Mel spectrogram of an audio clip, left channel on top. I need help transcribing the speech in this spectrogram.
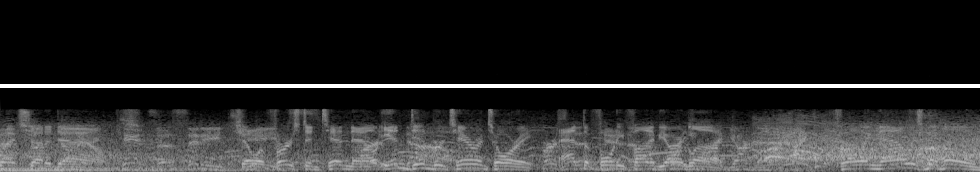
set of downs. So a 1st and 10 now in Denver territory at the 45-yard line. Throwing now is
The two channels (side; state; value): left; silent; 56 dB below the other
